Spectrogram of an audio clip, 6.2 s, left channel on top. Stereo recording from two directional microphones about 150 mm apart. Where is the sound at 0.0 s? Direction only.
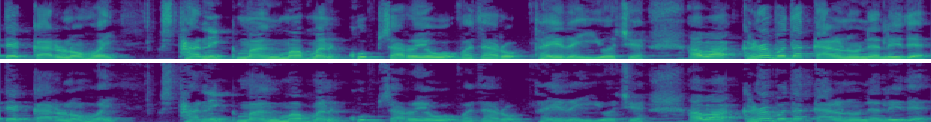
35° left (ahead or behind).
